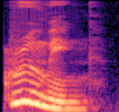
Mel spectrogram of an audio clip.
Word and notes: grooming: British English

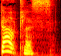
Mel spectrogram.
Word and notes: doubtless: British English

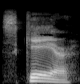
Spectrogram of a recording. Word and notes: scare: American English

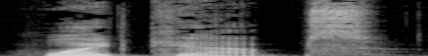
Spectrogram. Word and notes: whitecaps: British English

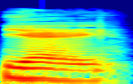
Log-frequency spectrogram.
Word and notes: yea: American English

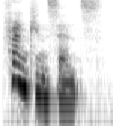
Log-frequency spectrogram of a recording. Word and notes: frankincense: British English

